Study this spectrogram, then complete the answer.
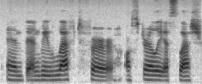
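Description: In an American accent, a woman speaks very slowly at a fairly low pitch, her dark, mellow tone flat and monotone in a dry, close sound with no echo. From DR Congo and US. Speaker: missionary and author. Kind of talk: interview testimony.

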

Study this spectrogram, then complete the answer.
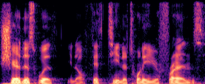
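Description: A man talks at a moderate pace. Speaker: business podcast host, real estate broker. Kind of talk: podcast outro call to action; casual chat. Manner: casual, slangy.

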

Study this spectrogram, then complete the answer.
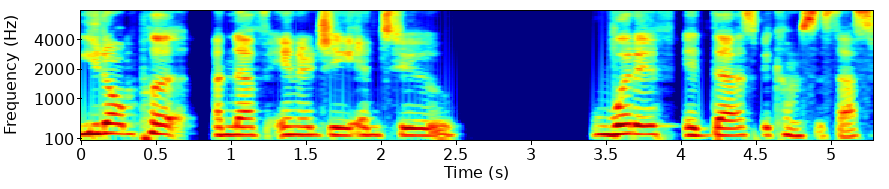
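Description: In an ordinary speaking voice, a woman talks at a fairly slow pace and medium pitch with fairly even intonation. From Florida, US. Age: 30s. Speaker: personal finance podcaster. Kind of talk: interview conversation.

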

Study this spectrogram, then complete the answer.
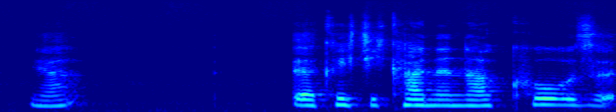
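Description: Recorded very cleanly against a silent background, a woman speaks at a medium pitch with monotone, flat intonation. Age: 70s. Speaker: cancer patient. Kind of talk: interview.

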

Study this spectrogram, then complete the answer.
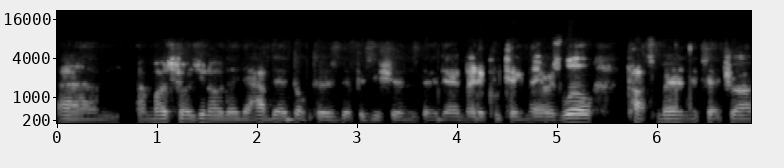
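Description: At a moderate pace, a man speaks in a flat monotone. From England, with childhood in Iran. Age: 30s. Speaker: combat sports referee. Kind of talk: casual interview.

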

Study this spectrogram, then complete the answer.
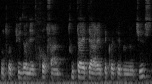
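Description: A man's fairly high voice with a dark, mellow tone, fairly even intonation and a moderate pace. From France, Besançon. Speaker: business coach and plant-based cooking school director. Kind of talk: interview conversation.

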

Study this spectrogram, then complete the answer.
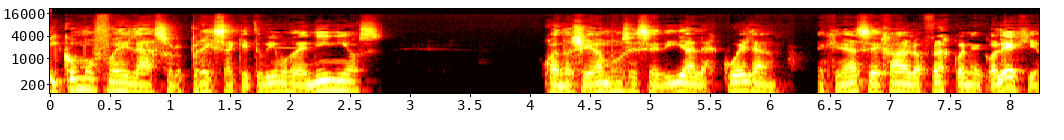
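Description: A man with a Rioplatense accent talks at a moderate pace in a fairly low pitch. His intonation stays fairly even against a quiet background. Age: 40s. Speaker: radio preacher. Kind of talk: sermon.

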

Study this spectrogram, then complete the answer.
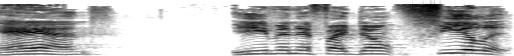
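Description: A raised, projected male voice with a high pitch. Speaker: pastor. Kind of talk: sermon. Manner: animated.

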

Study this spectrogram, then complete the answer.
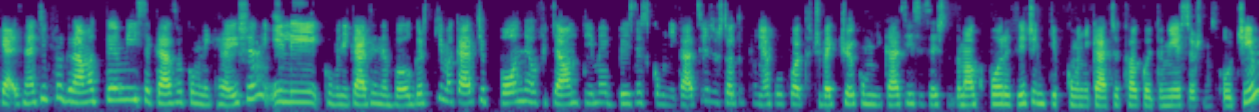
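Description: A woman speaks at a very fast pace with hardly any pauses. Her fairly high pitch shows ordinary variation, while her loudness swings widely. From Bulgaria, Stara Zagora. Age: 20s. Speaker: final-year university student. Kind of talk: interview. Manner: halting, many filler sounds.

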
